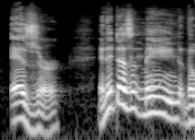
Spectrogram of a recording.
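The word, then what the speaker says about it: עזר: It's the Hebrew word pronounced ezer, and it doesn't mean the little assistant that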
